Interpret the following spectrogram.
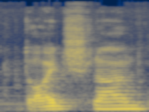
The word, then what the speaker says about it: Deutschland: If you're going to read the sound TSCH, then you know that it's going to be pronounced like English CH. So if you have the word Deutschland, which means Germany, the syllable is going to be pronounced like the ch in cherry, for example.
